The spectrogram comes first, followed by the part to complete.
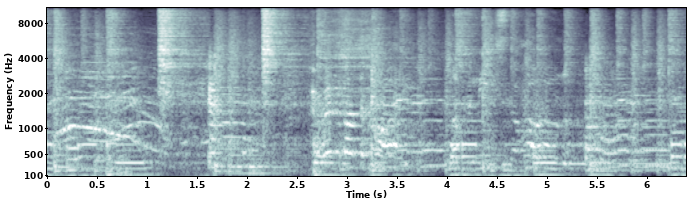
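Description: Live rock band playing: electric guitars, bass and drum kit, with regular drum hits through the groove.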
